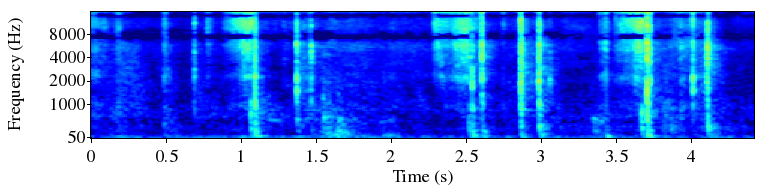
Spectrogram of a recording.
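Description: Duel Masters trading cards being flipped through and set down by hand: a scattering of faint, light snaps and taps as cards slide off one another and land on piles.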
